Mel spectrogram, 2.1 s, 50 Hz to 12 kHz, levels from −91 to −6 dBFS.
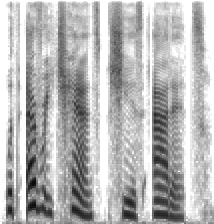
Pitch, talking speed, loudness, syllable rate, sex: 215 Hz, 195 wpm, -19 LUFS, 6.3 syllables/s, female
